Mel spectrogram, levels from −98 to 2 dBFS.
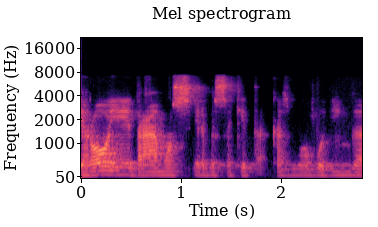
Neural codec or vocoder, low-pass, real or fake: none; 7.2 kHz; real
